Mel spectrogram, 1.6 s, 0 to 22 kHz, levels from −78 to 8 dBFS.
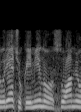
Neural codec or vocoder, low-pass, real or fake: none; 7.2 kHz; real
